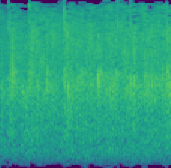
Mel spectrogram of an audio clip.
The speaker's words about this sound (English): Let's give them another round of applause. They did a fantastic job.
